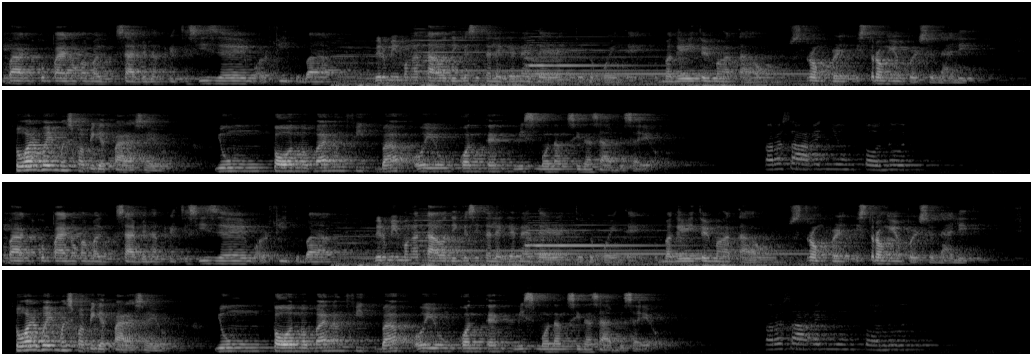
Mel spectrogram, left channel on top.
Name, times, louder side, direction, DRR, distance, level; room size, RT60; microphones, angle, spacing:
voice 1, 0.0-3.3 3.7-9.7 10.4-11.9 12.4-16.8, right 1 dB, 15° right, 4 dB, 0.7 m, -34 dB
sound 1, 3.3-8.3, right 1 dB, 35° left, 3.5 m, -41 dB
voice 2, 17.9-19.3, left 2 dB, 70° left, 5 dB, 1.1 m, -45 dB
8.9 x 7.7 x 5.5 m, 1.2 s
head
